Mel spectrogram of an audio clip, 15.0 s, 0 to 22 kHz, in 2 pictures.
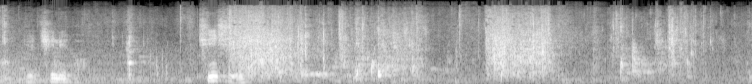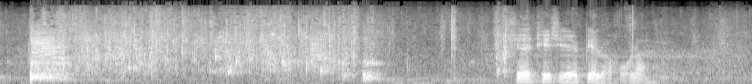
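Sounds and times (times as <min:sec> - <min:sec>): water running and splashing: 0:02.1 - 0:13.0.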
